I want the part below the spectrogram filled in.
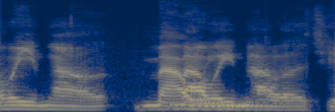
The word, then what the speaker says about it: Maui Mallard: I always say it wrong. Mayo Mallard game as well. – Maui Mallard, yeah.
